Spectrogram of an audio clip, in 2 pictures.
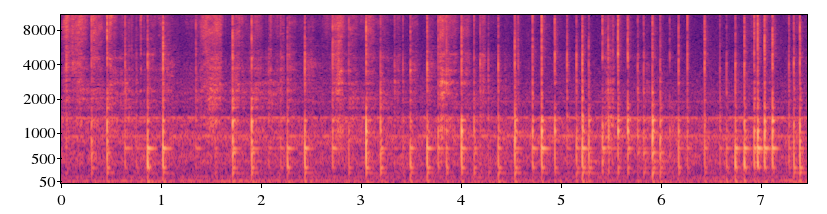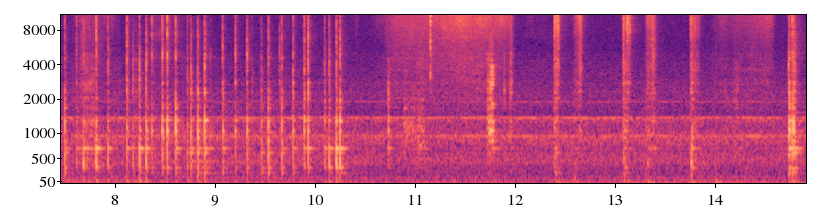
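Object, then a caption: Wooden tabletop. Long red nails and fingertips tap and scratch quickly on a dark, polished solid wooden tabletop. The result is a dense stream of short, dry clicks with almost no ring, a woody knock around 1.3 kHz, and bright transients. Near the end, a softer scratching passage is broken by a few sharp, isolated taps.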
